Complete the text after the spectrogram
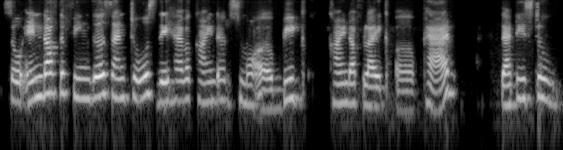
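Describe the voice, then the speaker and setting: High-pitched woman explaining nature to children. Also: measured pace, no room sound. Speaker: guest explainer on wetland animals. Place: online video call. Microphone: video call microphone.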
